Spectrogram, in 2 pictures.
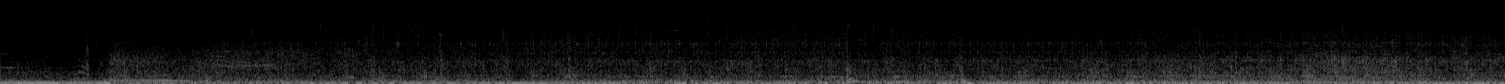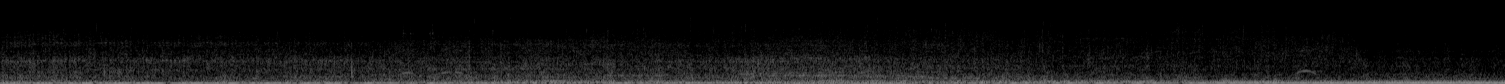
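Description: Armoured personnel carrier engines running, a steady low rumble, with indistinct voices underneath.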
